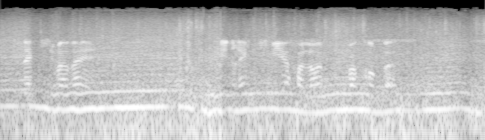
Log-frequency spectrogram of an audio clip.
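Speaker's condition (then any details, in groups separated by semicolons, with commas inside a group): No condition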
